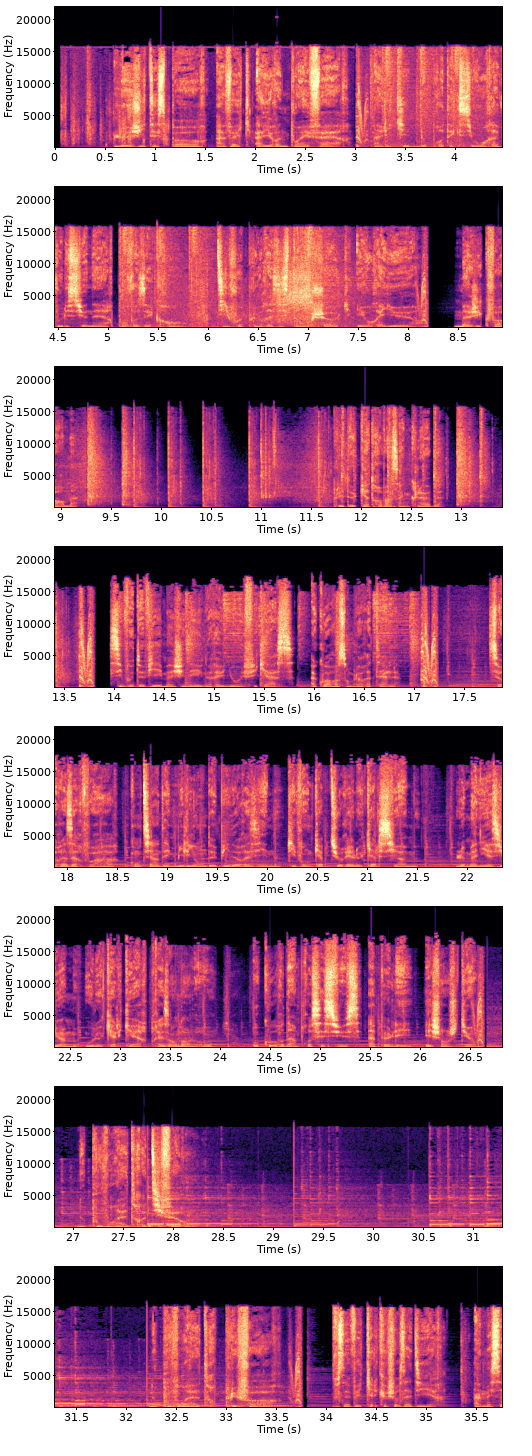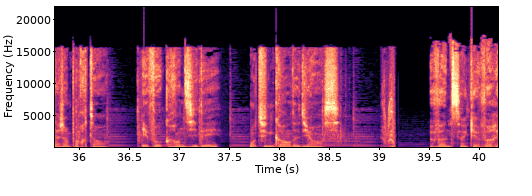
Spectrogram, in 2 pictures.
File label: french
